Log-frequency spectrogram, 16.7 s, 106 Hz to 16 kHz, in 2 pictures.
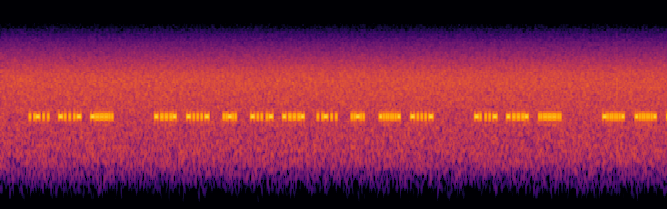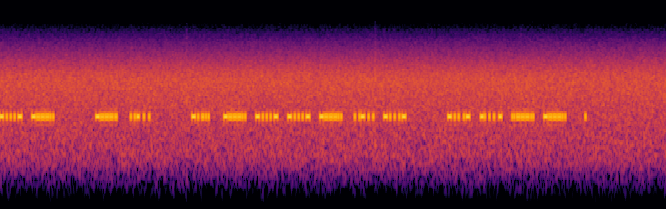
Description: Hellschreiber (Feld-Hell, 122.5 baud), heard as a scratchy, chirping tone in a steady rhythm, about 980 Hz, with radio static. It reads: THE ANIMATION WAS DONE BY KENNETH MUSE.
